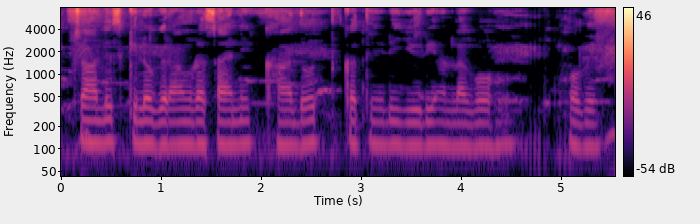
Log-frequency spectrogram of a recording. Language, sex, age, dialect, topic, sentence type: Magahi, male, 18-24, Northeastern/Surjapuri, agriculture, question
